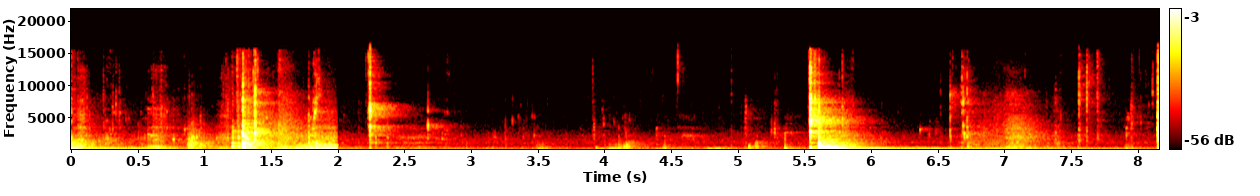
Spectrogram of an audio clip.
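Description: Close-miked chewing of crispy fried chicken wings, with a quiet stretch in the middle and a sudden louder burst of chewing about five and a half seconds in that fades over the next couple of seconds.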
